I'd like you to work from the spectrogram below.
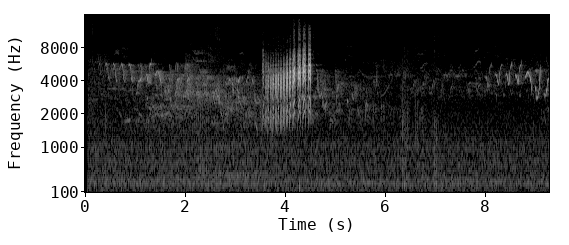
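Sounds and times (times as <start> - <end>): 
faint high chirps from other birds: 0.3 - 9.2
Eurasian blue tit Cyanistes caeruleus churring call: 3.6 - 4.6.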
